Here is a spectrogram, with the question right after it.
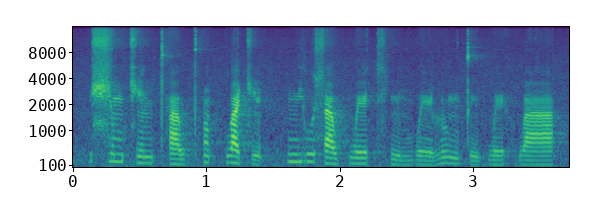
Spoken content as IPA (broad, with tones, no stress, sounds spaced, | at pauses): ɕ ə˦ m t͡ɕ ẽ˦ n t̪ʰ a˧ w pʰ ɔ̃˦ k̚ h w a˥˧ t͡ɕ ẽ˨ t̚ | ŋ j u˦ s a˧ w p w e˧ t͡sʰ ĩ˨˩ m w e˨˩ l u˥˧ ŋ t̪ ĩ˨˩ p w e˧ h w a˧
